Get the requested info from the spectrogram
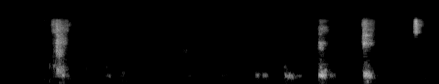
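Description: A few short, sharp breath or sniff noises from a man close to the microphone: one about half a second in and two near the end, with faint soft mouth sounds between them and dead silence in the gaps.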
